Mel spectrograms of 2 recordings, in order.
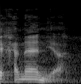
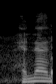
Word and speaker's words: Hanania: How do you say it? – I say Hanania. – Hanania. – But I defer to whatever people want to say.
